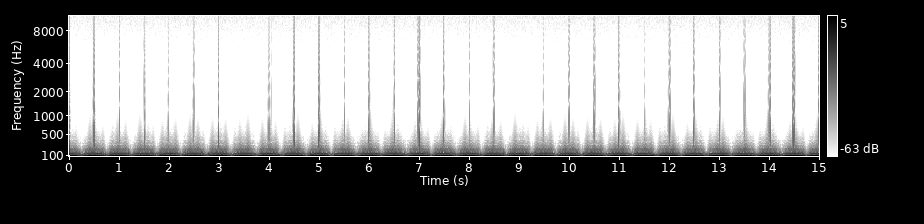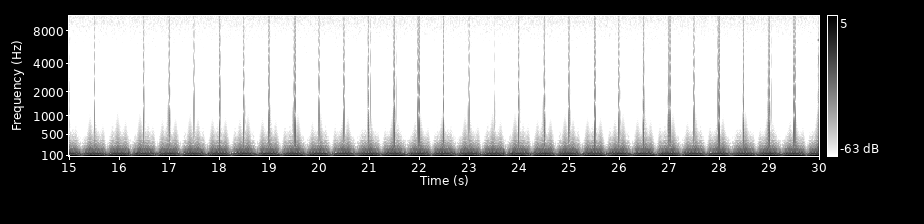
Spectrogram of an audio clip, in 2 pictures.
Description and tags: This Delta Binaural beats is exactly 2Hz apart and loop perfectly at 30s. Set at the low base frequency of 40Hz and 42Hz, it's a relaxing hum.
beats, binaural, delta, low, relax, sine, sleep, synthesis, tone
